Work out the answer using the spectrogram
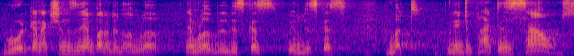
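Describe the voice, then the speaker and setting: A man in his thirties with a Kerala accent leads an animated classroom lesson. His voice sits a little high and he talks slowly, stopping often to have the class repeat phrases back to him. Faint background noise fills the room. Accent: Kerala English. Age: 30s. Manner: animated, drills pronunciation and asks the class to repeat. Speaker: English teacher training teachers. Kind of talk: classroom lesson, mixing Malayalam and English.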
